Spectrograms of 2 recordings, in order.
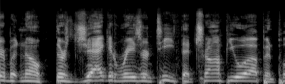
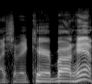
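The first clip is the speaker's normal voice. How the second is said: snide, mean, low-pitched throwaway aside; 4 semitones lower than usual. Retelling what Tiffany said under her breath: imitating Tiffany muttering meanly. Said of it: "under her breath, sort of mean".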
